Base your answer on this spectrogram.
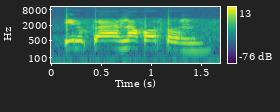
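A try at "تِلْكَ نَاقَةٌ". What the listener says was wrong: Panjang pendeknya tilka.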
